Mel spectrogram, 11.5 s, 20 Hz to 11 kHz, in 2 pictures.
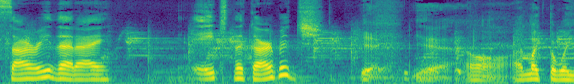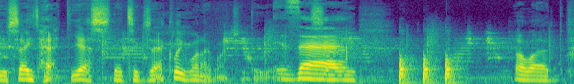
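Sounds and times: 
speech: 0.1 - 1.2, 1.9 - 10.1, 10.9 - 11.4
sharp knocks on an office door: 9.7 - 10.4.

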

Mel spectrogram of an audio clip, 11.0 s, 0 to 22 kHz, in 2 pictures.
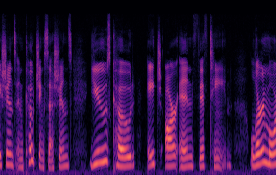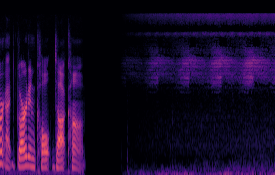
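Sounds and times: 
speech: 0.0 - 7.3
cicadas buzzing on the east coast of the U.S.: 8.0 - 11.0.

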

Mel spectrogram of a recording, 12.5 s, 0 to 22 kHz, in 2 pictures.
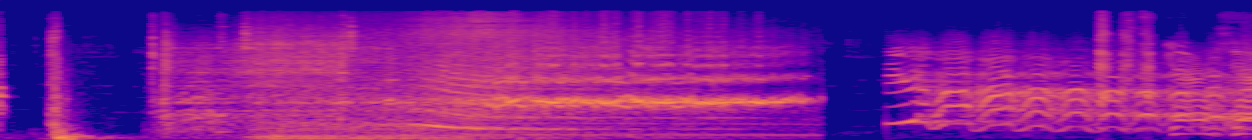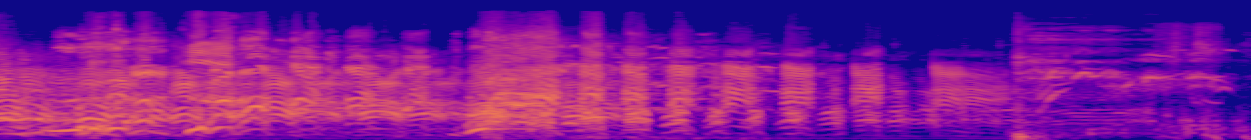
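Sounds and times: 
car skidding with loud tire squeals: 0.8 - 4.1
car revving: 0.9 - 4.0
snickering laughter: 4.4 - 12.5.

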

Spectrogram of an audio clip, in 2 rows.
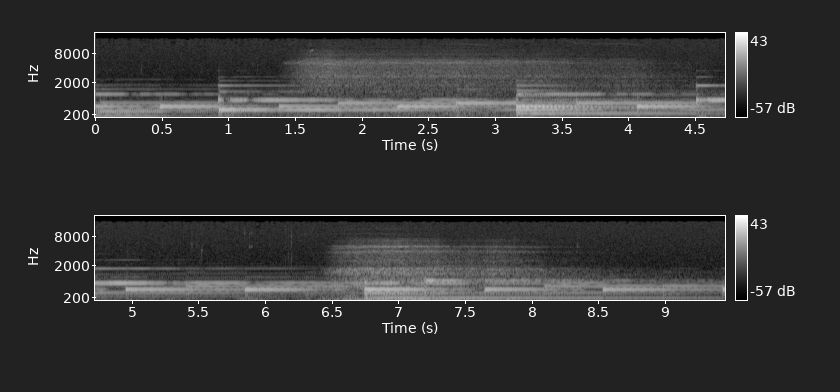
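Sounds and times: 
gentle sustained musical notes: 0.0 - 9.4
deep breathing in through the nose and out through the mouth: 1.4 - 4.8, 6.4 - 8.9.

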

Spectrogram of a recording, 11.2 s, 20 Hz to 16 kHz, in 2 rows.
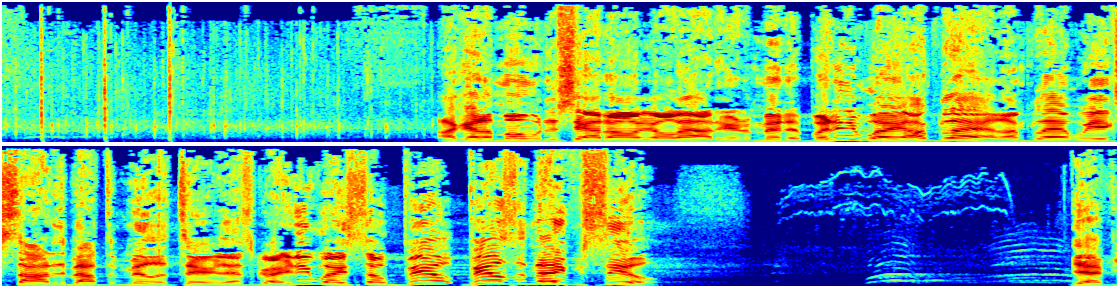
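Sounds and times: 
audience applause: 0.0 - 2.7
speech: 2.2 - 8.9, 10.9 - 11.1.

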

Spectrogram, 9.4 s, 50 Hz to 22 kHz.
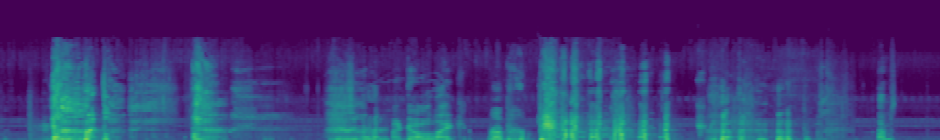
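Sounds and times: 
person imitating a wet retching cough of coughing up lake water: 0.5 - 1.3
speech: 4.0 - 6.2, 7.6 - 9.0
laughter: 5.4 - 8.3.

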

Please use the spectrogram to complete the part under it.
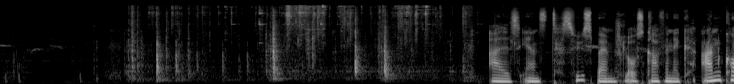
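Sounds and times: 
lock of Grafeneck Castle gate scraping and rattling: 1.2 - 4.9
metallic keys jangling and clinking: 1.3 - 4.9
speech: 4.9 - 7.3.

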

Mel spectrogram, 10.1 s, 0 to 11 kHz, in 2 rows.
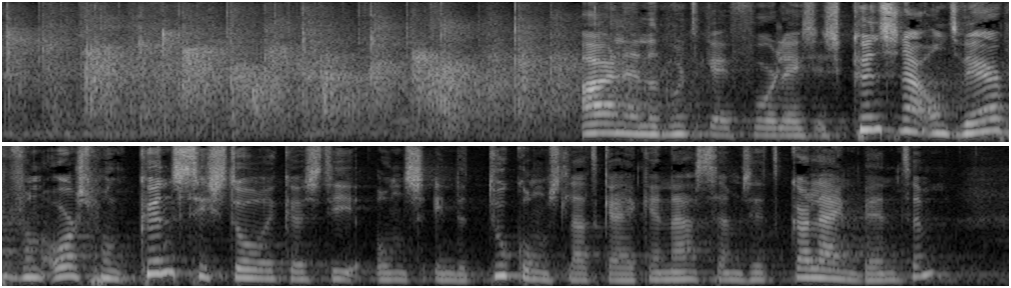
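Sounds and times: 
audience applause: 0.0 - 3.0
speech: 2.9 - 10.0.

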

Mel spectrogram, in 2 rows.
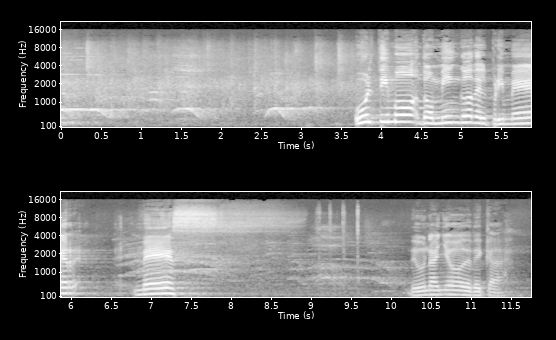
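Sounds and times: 
church audience applauding: 0.0 - 4.2
speech: 3.7 - 6.2, 6.8 - 7.6, 10.3 - 11.6.

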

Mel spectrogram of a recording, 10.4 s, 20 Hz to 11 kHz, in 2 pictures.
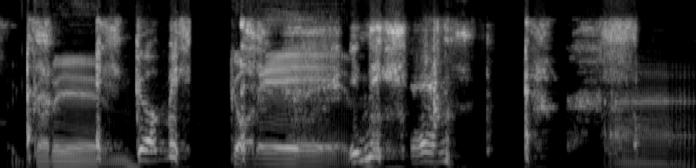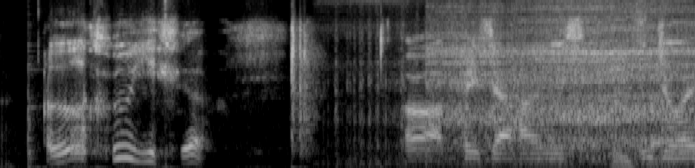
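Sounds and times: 
person coughing: 0.0 - 1.1, 1.8 - 4.9
speech: 0.0 - 3.6, 5.6 - 7.2, 8.2 - 10.4.

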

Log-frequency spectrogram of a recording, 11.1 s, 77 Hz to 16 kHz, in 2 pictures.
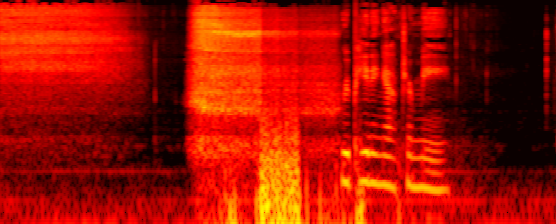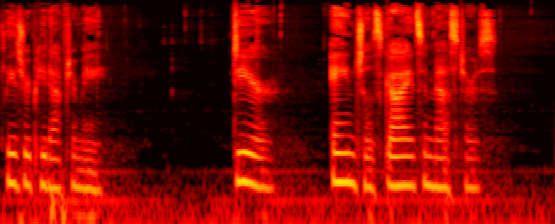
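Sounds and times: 
deep breath: 0.0 - 3.5
speech: 3.4 - 4.6, 5.6 - 6.7, 7.9 - 10.6.

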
